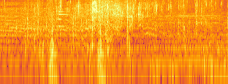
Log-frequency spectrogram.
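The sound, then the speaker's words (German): Liquid glugging from a bottle rammed into a man's throat, a few gurgling bursts over a steady low tonal hum in a dark horror drama. “Er rammt sich die Flasche in die Kehle.”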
